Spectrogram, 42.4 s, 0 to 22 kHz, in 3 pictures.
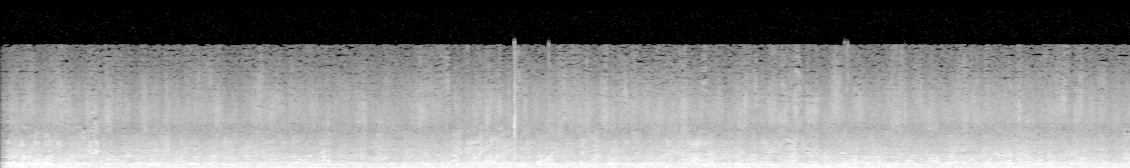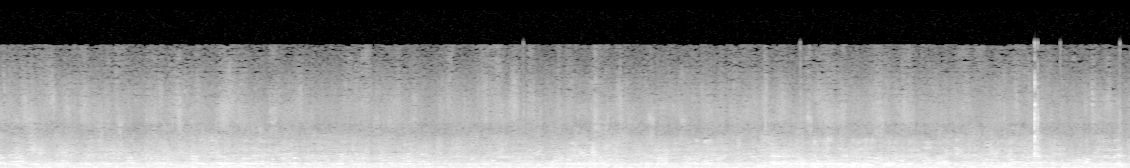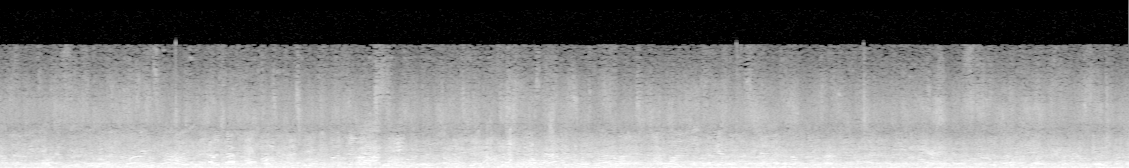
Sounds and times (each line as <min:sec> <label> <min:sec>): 0:00.0 Busy outdoor crowd talking and laughing 0:42.3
